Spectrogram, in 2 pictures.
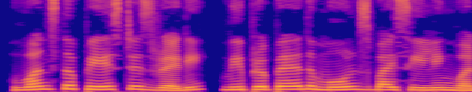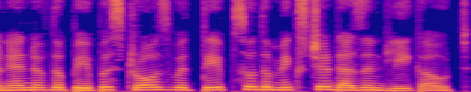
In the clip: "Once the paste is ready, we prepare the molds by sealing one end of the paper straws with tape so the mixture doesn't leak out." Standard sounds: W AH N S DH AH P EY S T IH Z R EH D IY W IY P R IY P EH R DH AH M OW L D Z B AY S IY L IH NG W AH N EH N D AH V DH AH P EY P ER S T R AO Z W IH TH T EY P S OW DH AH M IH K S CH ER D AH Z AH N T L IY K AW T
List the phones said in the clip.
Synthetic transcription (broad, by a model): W AH N S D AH P EY S T IH Z R EH D IY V IY P R IY P EH R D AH M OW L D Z B AY S IY L IH NG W AH N EH N D AH V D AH P EY P ER S T R AO Z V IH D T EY P S OW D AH M IH K S CH ER D AH Z AH N T L IY K AW T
